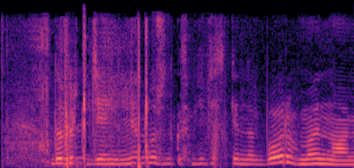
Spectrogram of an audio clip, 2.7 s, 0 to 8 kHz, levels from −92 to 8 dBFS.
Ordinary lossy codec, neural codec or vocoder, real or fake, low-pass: AAC, 48 kbps; vocoder, 24 kHz, 100 mel bands, Vocos; fake; 7.2 kHz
